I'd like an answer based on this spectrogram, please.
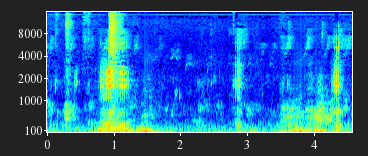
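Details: Village pigs eating grunt low and rough, with one sharp, harsh squeal standing out near the start.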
